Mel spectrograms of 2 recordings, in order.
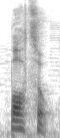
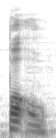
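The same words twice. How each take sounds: First: The T is a clear, released T sound. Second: The T is replaced by a glottal stop. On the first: "First, true T" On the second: "Now the glottal T"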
